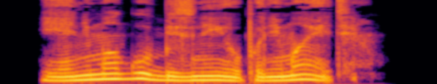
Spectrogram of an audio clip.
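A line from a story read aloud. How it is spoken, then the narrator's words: Muffled growl. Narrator (Russian): глухо рыкнул маг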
